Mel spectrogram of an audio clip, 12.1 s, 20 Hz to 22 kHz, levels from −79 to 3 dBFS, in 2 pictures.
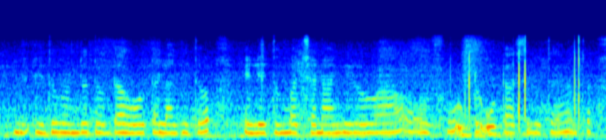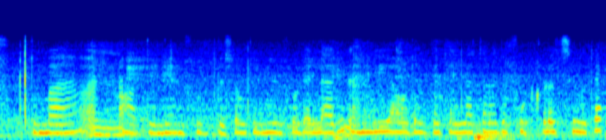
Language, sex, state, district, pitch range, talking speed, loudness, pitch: Kannada, female, Karnataka, Bijapur, 235-255 Hz, 115 wpm, -26 LUFS, 245 Hz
